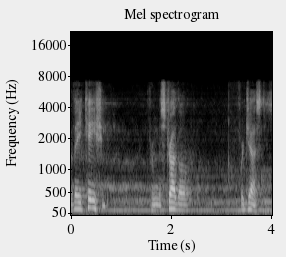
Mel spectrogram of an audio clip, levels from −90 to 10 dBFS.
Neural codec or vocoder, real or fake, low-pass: codec, 16 kHz, 4 kbps, X-Codec, WavLM features, trained on Multilingual LibriSpeech; fake; 7.2 kHz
